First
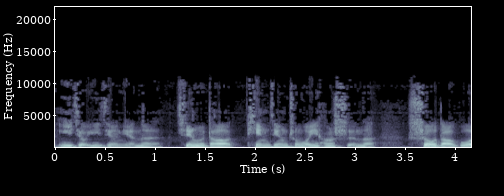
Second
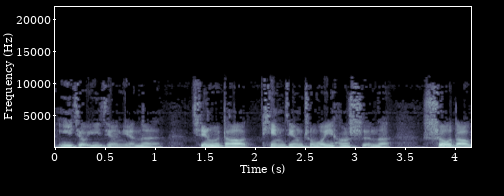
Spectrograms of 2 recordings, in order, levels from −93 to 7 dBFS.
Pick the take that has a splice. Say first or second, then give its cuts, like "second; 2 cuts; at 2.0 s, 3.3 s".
first; 1 cut; at 1.2 s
